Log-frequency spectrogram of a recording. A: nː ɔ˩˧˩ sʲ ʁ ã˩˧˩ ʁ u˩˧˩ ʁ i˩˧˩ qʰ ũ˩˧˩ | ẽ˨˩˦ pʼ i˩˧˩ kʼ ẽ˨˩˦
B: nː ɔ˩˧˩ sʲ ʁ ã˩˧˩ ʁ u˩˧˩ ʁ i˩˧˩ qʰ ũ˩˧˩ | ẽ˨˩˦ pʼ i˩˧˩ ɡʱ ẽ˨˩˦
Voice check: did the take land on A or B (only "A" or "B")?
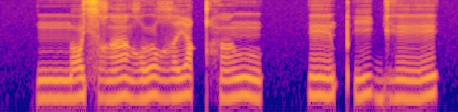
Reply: B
